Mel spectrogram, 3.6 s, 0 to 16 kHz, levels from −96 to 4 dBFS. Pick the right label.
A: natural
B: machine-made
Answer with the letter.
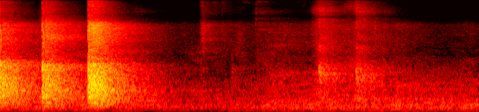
A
